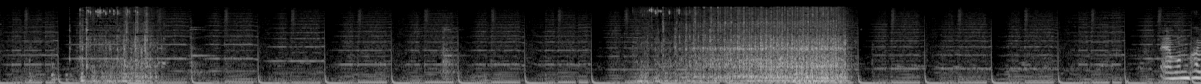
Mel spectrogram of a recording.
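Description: A sewing machine runs in fast, even bursts with short pauses between them, stitching a neck strip and zipper onto a maxi dress. The mechanical chatter is close and steady, with one longer, louder run near the middle.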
